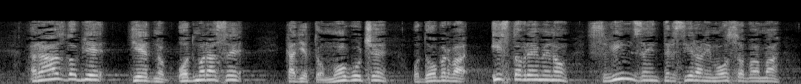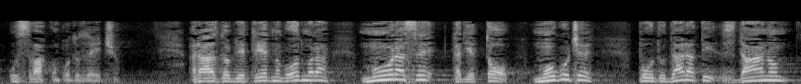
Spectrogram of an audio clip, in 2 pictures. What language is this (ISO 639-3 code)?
hrv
